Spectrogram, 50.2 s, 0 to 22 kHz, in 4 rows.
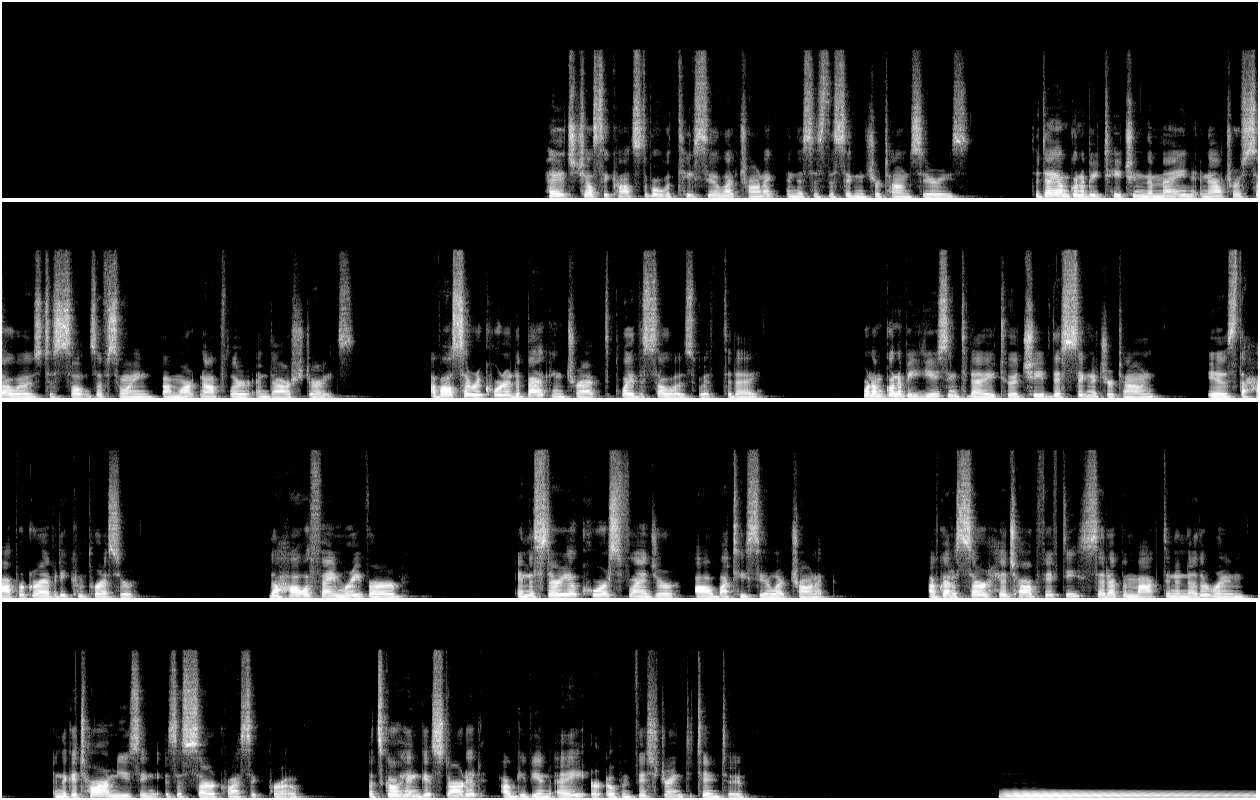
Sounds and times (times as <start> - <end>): Speech: 5.4 - 9.7, 10.4 - 16.1, 16.9 - 20.2, 21.2 - 26.5, 27.8 - 29.1, 30.3 - 33.4, 34.4 - 37.6, 38.2 - 40.7, 41.4 - 45.2.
